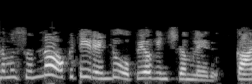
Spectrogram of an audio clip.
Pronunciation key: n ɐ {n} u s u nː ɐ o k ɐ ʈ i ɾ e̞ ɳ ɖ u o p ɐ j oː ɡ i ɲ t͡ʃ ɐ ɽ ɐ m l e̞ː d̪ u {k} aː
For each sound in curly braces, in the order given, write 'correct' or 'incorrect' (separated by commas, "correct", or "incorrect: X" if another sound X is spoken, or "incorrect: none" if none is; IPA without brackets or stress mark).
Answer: incorrect: m, correct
